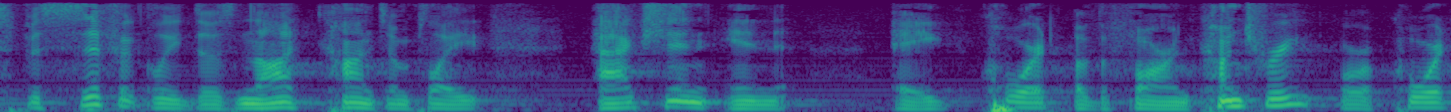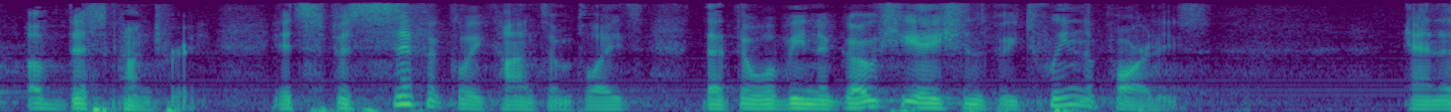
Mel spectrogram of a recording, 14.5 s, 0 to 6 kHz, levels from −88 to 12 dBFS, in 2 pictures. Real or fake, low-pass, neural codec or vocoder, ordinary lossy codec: real; 5.4 kHz; none; MP3, 32 kbps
